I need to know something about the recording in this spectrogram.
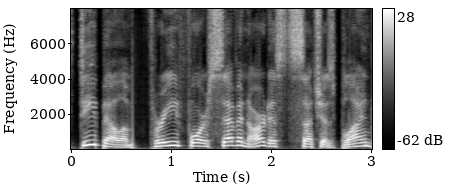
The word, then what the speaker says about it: Deep Ellum: The name Deep Ellum comes from local people pronouncing Deep Elm as Deep Ellum.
